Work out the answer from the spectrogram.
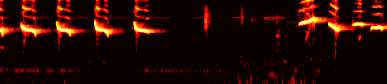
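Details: Greater green leafbird, a song used to prompt a caged bird into singing: four loud whistles sliding downward, evenly spaced, a quiet gap, then quick chattering whistles climbing and falling.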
